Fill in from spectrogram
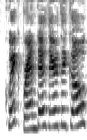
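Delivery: excited shout. Acted. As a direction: call out in a rush. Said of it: "cried the boy".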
